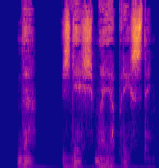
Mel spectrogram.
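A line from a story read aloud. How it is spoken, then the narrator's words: Quiet addition. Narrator (Russian): он тихо прибавил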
